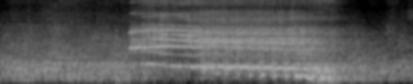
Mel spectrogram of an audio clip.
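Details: Horse neighing as a call for contact with other horses, starting strong then turning more nuanced. A loud tremulous whinny of about two seconds comes over a quieter low rumble, with a soft lower tail as it fades.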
